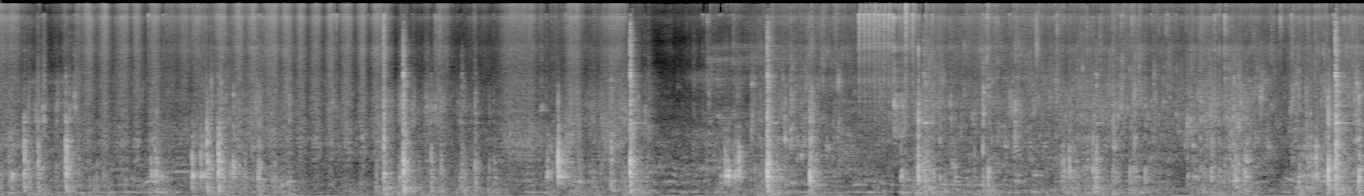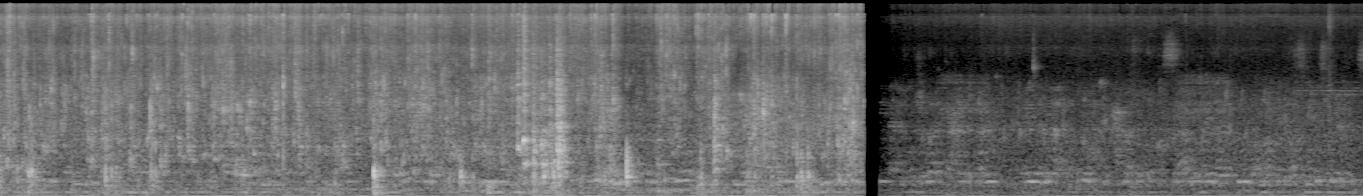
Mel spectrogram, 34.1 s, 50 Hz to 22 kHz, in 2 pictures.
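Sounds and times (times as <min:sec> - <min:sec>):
dishes clattering: 0:00.0 - 0:03.7, 0:04.6 - 0:27.9
tap water running into sink: 0:00.0 - 0:27.9.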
